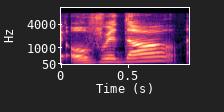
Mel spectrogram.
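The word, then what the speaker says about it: Øvredal: It's directed by the Swedish director by the name of Andre Ovredal, I believe is how you pronounce it.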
